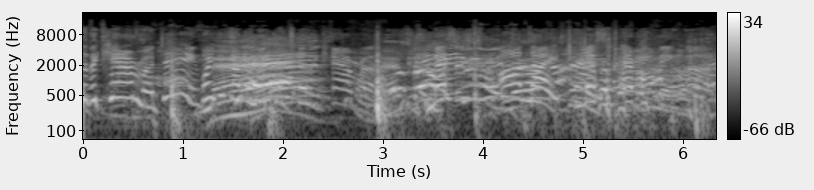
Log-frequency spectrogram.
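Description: Several people's voices talking over one another, an unintelligible chatter with some higher excited voices, and no music playing.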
